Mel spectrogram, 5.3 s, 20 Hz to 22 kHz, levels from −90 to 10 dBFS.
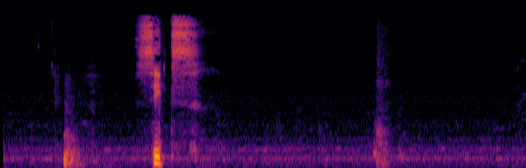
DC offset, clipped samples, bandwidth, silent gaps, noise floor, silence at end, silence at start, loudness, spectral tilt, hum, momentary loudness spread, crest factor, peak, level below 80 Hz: under 0.1%; under 0.1%; 14.5 kHz; none; -59 dBFS; 1.4 s; 0.65 s; -23 LUFS; -4 dB/octave; none; 28 LU; 26 dB; -4 dBFS; -68 dBFS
